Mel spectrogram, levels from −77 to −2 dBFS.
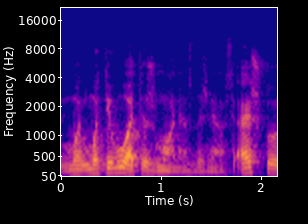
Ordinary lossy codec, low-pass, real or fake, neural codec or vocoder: MP3, 64 kbps; 14.4 kHz; real; none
